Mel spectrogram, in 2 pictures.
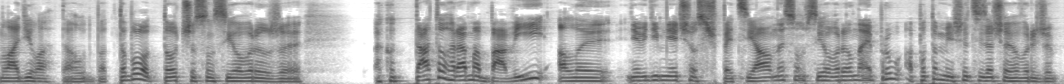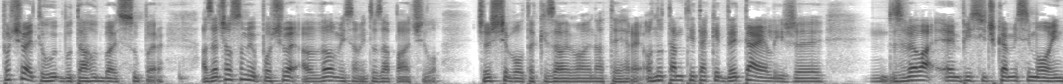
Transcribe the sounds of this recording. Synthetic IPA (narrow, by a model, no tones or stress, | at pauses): mlaɟilat̪a̰ːɦud̪bat̪ɔbɔlɔt̪ɔt͡ʃɔsɔmsiɦɔʋɔɾilˠʒɛ | ʔakɔt̪aːt̪ɔɦɾamabaʋiːʔalɛɲɛʋiɟiːmɲɪɛt͡ʃɔʃpɛt͡siaːlnɛsɔmsiɦɔʋɔɾilˠna̰jpɾ̩ʊʔapɔt̪ɔmːifʃɛt̪t͡sizat͡ʃaliɦɔʋɔɾiɟʒɛpɔt͡ʃuːʋajt̪uːɦud̪̚but̪aːɦud̪̚bajɛsupɛ̰ɾazat͡ʃalˠsɔmjupɔt͡ʃuːʋaɟʔa̰ʋɛlmisamit̪ɔzapa̰ːt͡ʃḭlɔ̰ | t͡ʃɔɛʃcɛbɔlɔt̪akɛːzaujmaʋɛːnat̪ɛjɦɾɛ̰ʔɔ̰nɔt̪amt̪ɪɛt̪akɛːd̪ɛt̪ajliʒɛ | zʋɛlaʔɛmpisit͡ʃkamisimɔlɔin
